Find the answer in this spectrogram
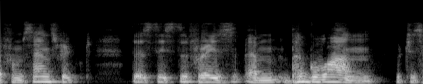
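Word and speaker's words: भगवान: There's the phrase Bhagwan, which is how it's pronounced in Hindi.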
